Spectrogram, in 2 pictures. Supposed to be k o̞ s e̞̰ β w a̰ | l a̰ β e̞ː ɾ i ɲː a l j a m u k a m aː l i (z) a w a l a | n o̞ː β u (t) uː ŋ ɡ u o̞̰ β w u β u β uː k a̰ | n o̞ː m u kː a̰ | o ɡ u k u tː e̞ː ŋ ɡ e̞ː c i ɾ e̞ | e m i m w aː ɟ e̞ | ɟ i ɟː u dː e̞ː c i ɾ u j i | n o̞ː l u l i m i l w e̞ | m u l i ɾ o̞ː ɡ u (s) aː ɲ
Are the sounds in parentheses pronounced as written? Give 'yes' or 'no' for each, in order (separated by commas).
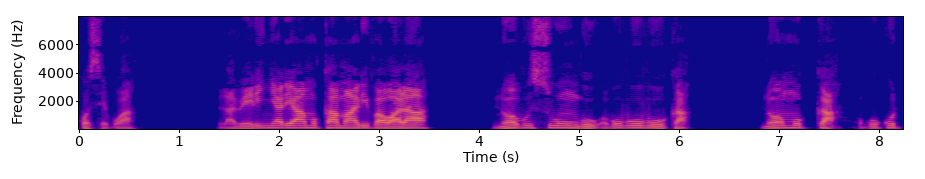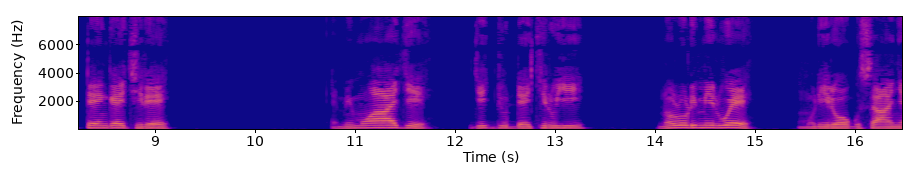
no, no, yes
